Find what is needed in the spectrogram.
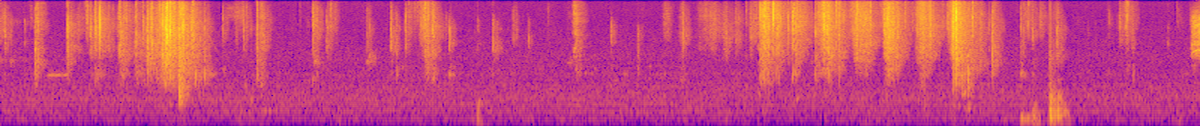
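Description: Foil Pokémon booster-pack wrappers crinkling as a handful is handled and worked open. There is a short cluster of crisp crackles about a second in and a quicker run of crackles from about five to seven seconds.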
